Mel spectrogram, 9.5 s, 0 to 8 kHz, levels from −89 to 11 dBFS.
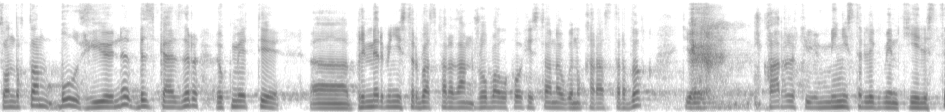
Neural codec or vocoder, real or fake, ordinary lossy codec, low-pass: codec, 16 kHz, 4 kbps, X-Codec, HuBERT features, trained on LibriSpeech; fake; none; 7.2 kHz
